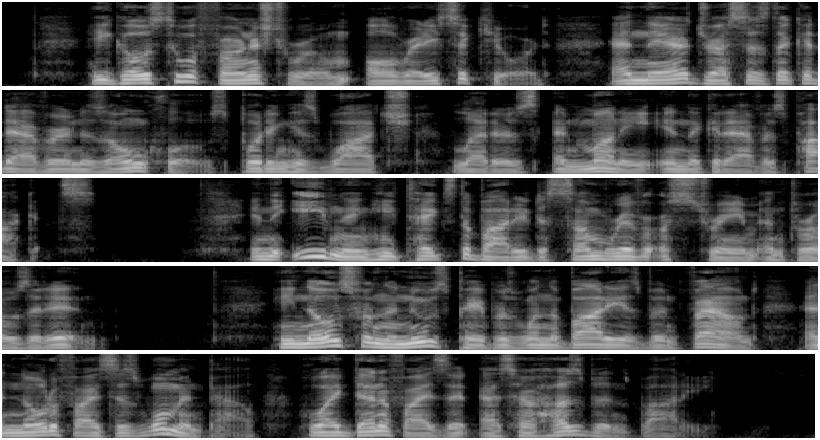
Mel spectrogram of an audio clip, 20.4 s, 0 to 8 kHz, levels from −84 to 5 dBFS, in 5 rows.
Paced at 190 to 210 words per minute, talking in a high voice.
No: average, 195 wpm; low, 105 Hz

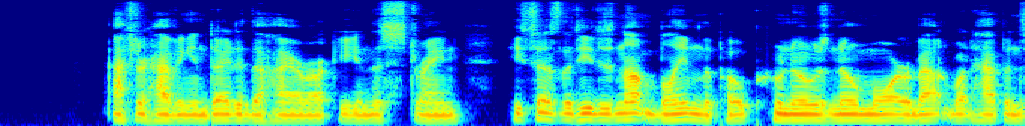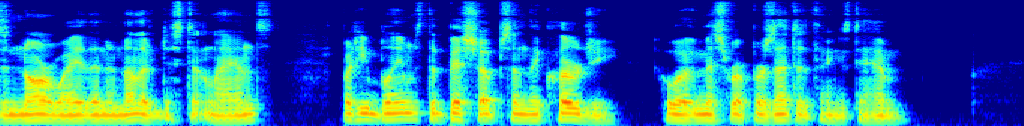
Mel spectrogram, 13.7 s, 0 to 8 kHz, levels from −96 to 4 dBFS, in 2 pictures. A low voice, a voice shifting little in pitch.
Yes: very low, 90 Hz; narrow, 2.1 semitones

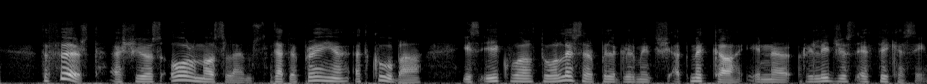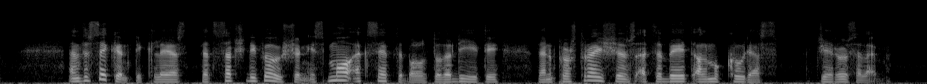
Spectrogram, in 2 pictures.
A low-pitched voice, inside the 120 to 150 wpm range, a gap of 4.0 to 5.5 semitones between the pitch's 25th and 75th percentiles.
Yes: low, 125 Hz; slow, 135 wpm; average, 5.0 semitones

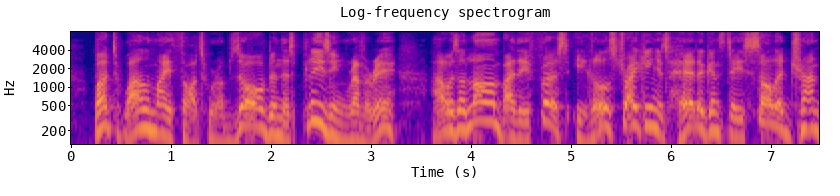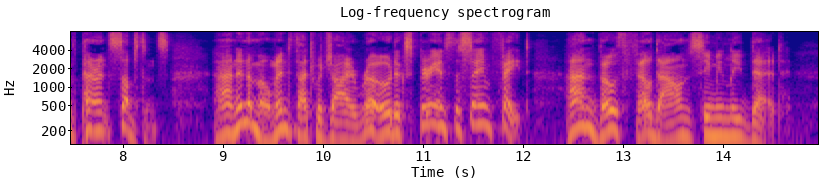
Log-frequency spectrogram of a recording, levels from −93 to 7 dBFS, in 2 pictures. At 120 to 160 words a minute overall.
No: average, 175 wpm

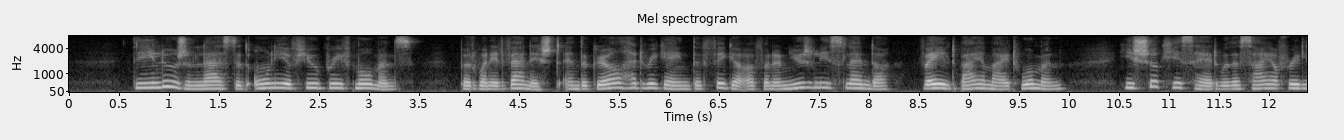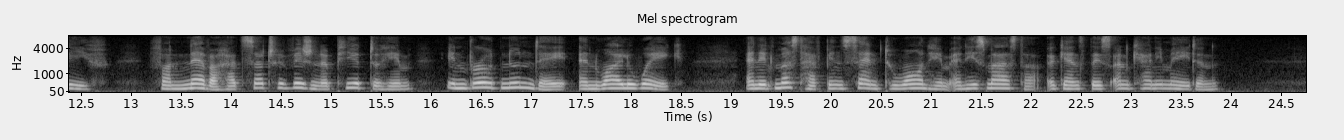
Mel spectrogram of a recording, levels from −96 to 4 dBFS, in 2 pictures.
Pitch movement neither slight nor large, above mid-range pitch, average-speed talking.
Yes: average, 3.9 semitones; high, 200 Hz; average, 160 wpm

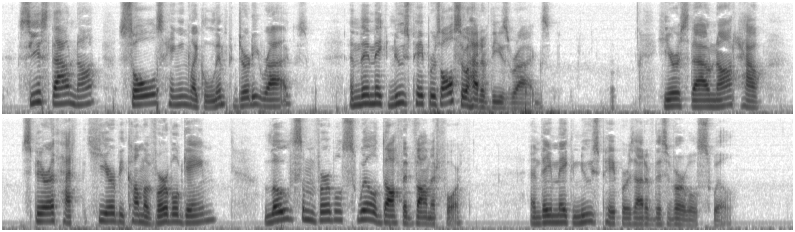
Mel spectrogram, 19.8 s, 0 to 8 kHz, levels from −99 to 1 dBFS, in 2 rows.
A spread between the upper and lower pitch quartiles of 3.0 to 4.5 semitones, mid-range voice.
No: wide, 5.6 semitones; medium, 145 Hz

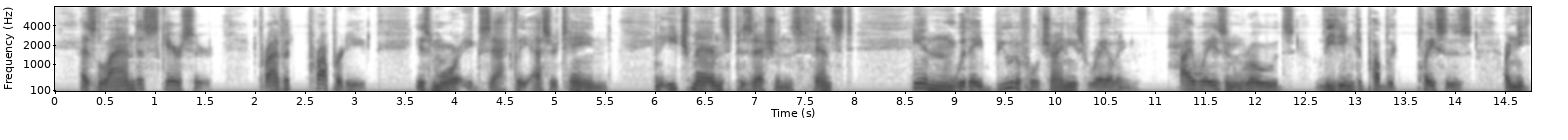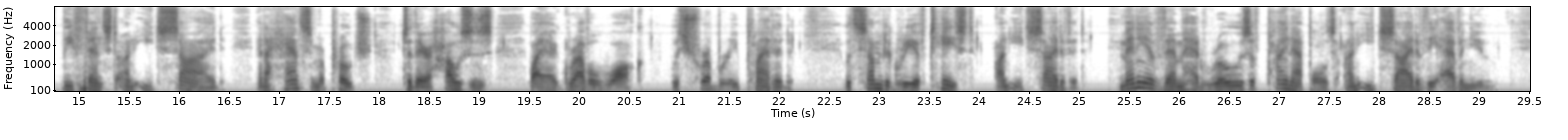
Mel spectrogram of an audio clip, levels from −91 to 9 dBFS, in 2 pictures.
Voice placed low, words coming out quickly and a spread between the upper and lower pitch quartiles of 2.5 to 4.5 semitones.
No: low, 115 Hz; average, 150 wpm; average, 3.3 semitones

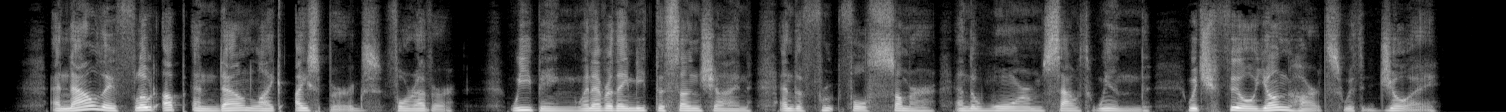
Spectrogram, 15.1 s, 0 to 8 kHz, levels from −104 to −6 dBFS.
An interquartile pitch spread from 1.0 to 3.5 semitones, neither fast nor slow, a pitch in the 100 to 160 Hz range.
No: average, 2.9 semitones; slow, 125 wpm; low, 135 Hz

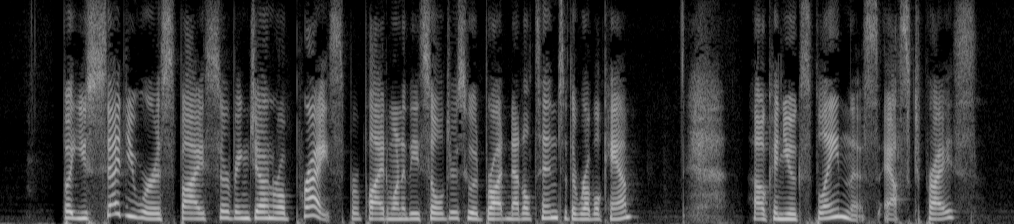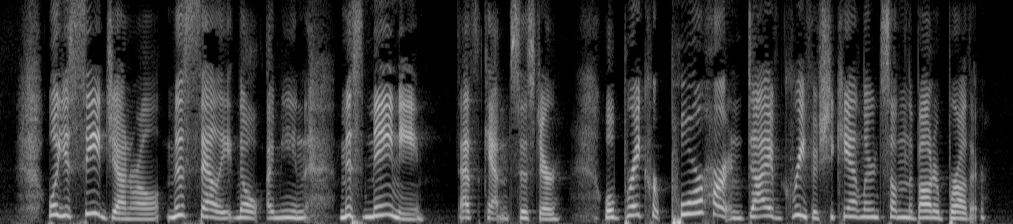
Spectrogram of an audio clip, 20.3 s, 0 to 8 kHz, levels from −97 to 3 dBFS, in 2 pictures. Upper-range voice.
Yes: high, 225 Hz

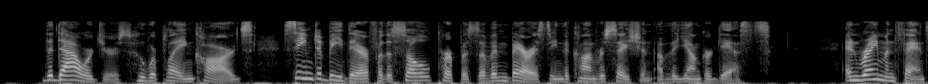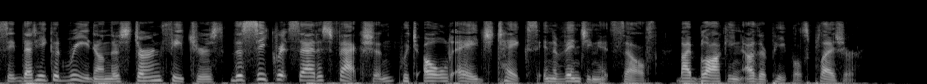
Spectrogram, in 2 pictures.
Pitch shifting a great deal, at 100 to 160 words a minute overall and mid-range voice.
Yes: wide, 6.0 semitones; average, 155 wpm; medium, 145 Hz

